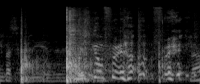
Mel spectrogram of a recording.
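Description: A football is kicked with a light knock, and about half a second later there is a much louder slam as the ball hits the goal end. Voices react straight after.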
